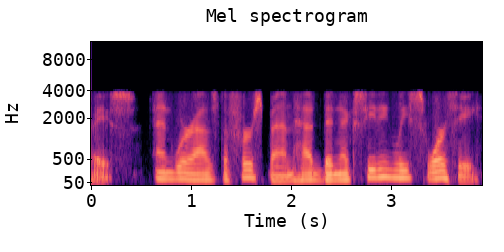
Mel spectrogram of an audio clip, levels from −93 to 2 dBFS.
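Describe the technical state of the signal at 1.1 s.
At 1.1 s the signal is intact, with no fault at that moment, and the speech there carries only the light coloration expected from the Speex codec path at about 15 kbps.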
